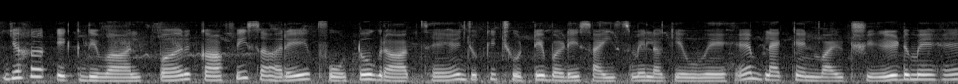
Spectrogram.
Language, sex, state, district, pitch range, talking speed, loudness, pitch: Hindi, female, Bihar, Lakhisarai, 170-225 Hz, 135 wpm, -16 LUFS, 190 Hz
